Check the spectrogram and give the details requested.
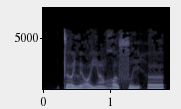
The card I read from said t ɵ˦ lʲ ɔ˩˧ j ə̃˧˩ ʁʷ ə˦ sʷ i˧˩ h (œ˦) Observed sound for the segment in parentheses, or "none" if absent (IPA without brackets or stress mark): ɵ˦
